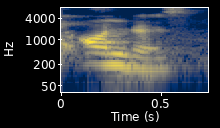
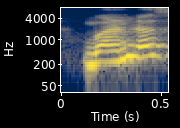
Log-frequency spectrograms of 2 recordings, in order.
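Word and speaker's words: onerous: इसका सही प्रोनाउंसिएशन हम पढ़ेंगे ऑनरस। वनरस नहीं कहेंगे इसको, क्या कहेंगे? ऑनरस।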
